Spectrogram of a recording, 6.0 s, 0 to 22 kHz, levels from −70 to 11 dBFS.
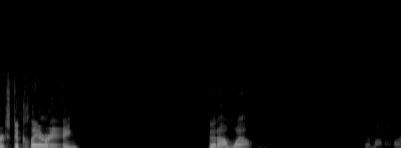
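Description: At 0.79 s the speech stalls for about 145 ms, until 0.96 s: a call audio freeze, likely from packets held up in transit so the jitter buffer ran dry. The receiver stretches the last sound into a fading buzz rather than silence, and the speech then resumes where it stopped, now about 145 ms later, with nothing lost. A spectrogram shows smeared, repeating bands with no new structure; the waveform shows a decaying, periodic stretch in place of speech.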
